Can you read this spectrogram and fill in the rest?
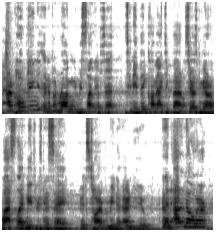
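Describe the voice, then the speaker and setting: A man's voice: high-pitched, sing-song, quick pace, hardly any pauses, background noise. A man hosting a live comedy reading, exclamatory and riffing, breaking from the text into casual asides. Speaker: host and reader at a live comedy panel. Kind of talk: animated comic read-aloud with casual asides. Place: convention panel room. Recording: distant mic, live audience chatter.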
